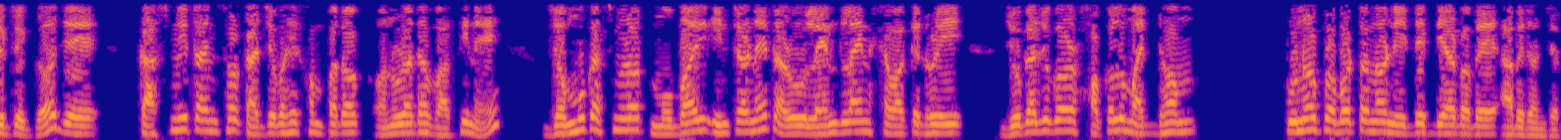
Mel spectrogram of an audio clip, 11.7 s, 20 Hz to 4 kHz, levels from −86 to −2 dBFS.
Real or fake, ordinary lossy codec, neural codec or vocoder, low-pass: real; none; none; 3.6 kHz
